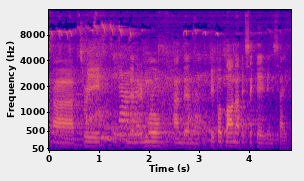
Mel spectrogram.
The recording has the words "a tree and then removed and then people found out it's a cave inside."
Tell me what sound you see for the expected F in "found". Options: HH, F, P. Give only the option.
P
